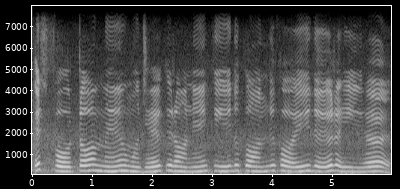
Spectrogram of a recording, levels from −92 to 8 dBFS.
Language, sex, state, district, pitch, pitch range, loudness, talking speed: Hindi, female, Madhya Pradesh, Katni, 230 Hz, 215-245 Hz, -15 LUFS, 110 wpm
